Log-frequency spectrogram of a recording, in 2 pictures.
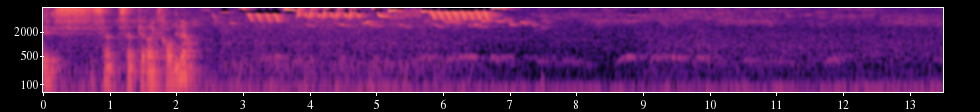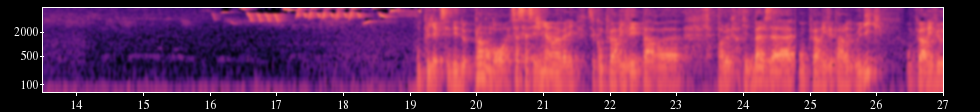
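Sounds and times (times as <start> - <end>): low wavering bird calls: 1.9 - 19.5
songbird high trill: 2.3 - 19.2.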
